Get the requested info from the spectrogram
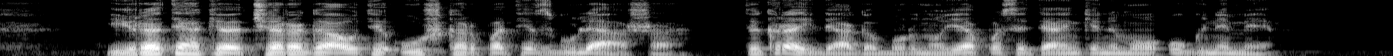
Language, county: Lithuanian, Kaunas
